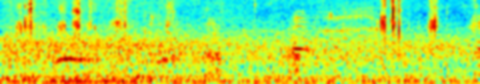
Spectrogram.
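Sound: geese honking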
